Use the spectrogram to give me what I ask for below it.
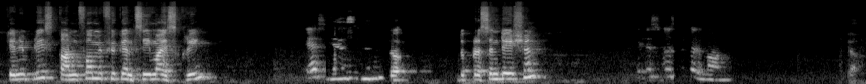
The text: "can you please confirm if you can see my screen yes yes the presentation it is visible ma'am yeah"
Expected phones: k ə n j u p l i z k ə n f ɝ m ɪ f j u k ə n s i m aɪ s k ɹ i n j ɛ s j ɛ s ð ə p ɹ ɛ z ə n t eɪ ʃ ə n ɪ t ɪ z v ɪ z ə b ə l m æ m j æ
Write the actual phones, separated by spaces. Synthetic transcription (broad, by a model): k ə n j u p l i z k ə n f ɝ m ɪ f j u k ə n s i m aɪ s k ɹ i n j ɛ s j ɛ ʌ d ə p ɹ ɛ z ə n t eɪ ʃ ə n ɪ t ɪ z f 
